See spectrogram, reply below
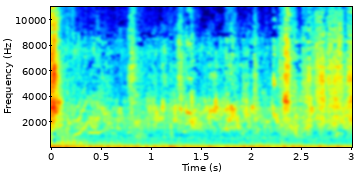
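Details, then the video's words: Budgerigars sounding happy, giving busy overlapping warbles and short chirps, with a sharp opening squeak, a quick rising whistle early on and a bright squawk after two seconds, backed by a low constant hum. "HAPPY BUDGIE SOUNDS"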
